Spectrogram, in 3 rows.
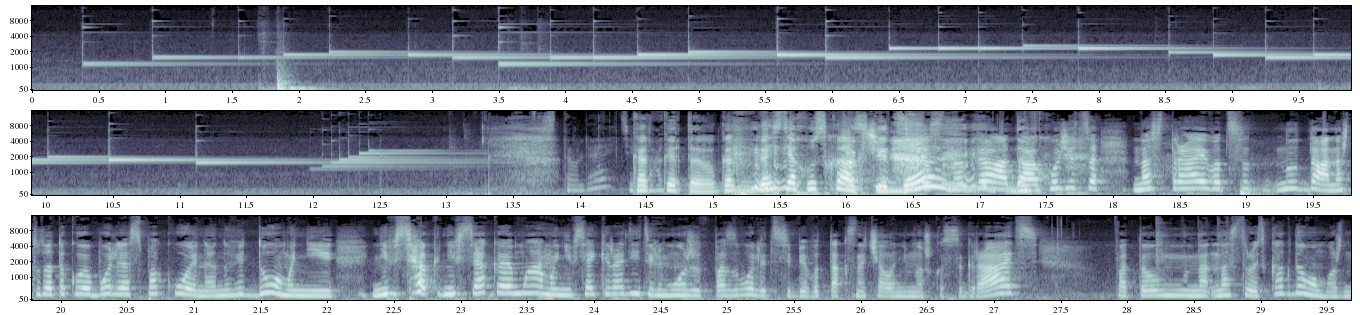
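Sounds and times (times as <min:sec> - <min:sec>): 
faint steady hum: 0:00.0 - 0:29.6
toy metallophone playing a slow simple melody: 0:00.4 - 0:13.6
speech: 0:13.9 - 0:29.6
laughter: 0:15.2 - 0:17.6.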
